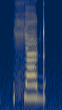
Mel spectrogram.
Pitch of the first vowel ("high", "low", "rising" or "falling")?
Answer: high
